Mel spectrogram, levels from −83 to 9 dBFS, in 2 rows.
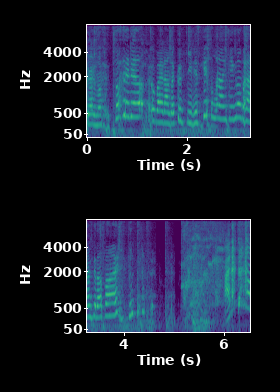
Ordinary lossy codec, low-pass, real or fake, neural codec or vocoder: none; none; fake; codec, 16 kHz, 2 kbps, FunCodec, trained on LibriTTS, 25 frames a second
